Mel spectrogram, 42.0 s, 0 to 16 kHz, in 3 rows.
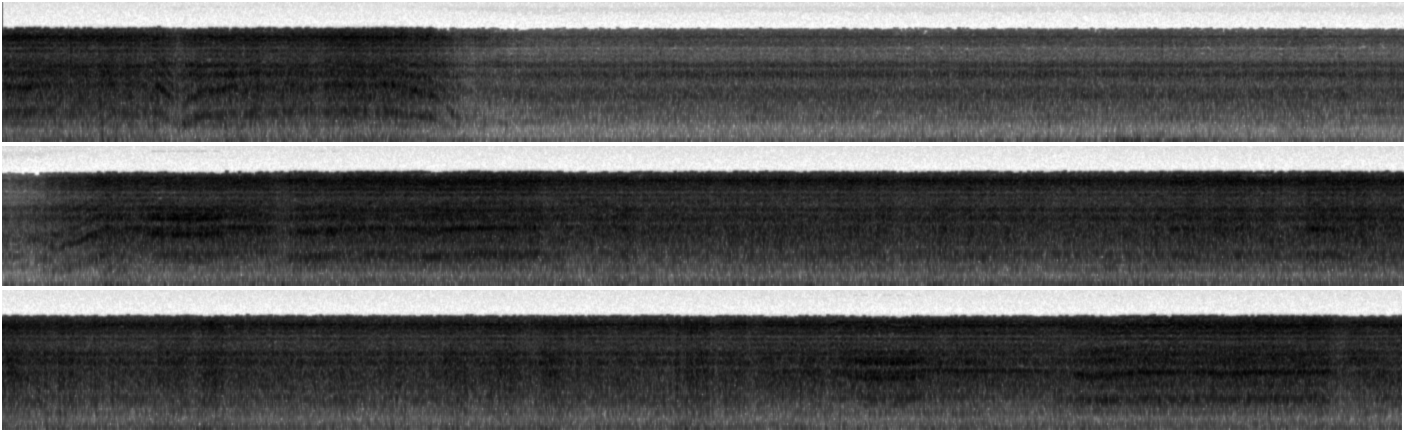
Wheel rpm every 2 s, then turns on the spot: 210, 210, 110, 70, 70, 60, 70, 150, 220, 230, 230, 230, 230, 230, 230, 230, 230, 230, 220, 230, 230.
none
